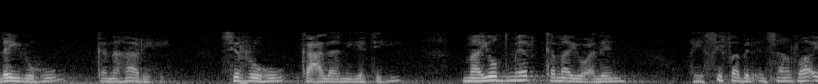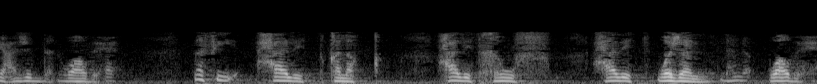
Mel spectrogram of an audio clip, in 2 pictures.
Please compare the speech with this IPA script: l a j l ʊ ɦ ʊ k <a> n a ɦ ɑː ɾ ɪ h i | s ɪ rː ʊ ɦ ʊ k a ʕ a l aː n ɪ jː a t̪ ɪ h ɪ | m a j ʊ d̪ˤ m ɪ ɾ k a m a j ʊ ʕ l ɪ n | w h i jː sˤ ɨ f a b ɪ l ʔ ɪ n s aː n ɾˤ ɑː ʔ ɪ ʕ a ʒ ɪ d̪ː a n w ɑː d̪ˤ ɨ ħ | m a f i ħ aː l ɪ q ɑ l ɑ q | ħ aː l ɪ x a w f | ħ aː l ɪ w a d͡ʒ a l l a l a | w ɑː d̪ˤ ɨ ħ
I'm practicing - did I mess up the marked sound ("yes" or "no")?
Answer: no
